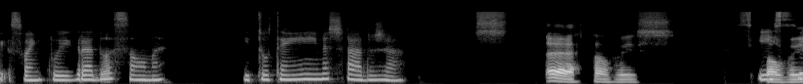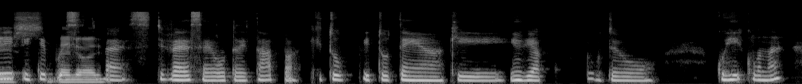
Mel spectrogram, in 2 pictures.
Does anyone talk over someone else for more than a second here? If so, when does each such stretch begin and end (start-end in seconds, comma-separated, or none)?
7.6-9.1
